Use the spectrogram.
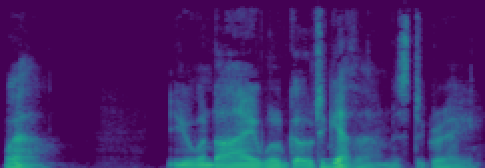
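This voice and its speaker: A man doing a low, drawling cynical aristocrat. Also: wildly swooping pitch, unhurried, breathy edge, dry recording, exaggerated voice. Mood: mocking. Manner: dry and drawling. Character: languid, cynical male aristocrat. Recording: slightly muffled dry recording.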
